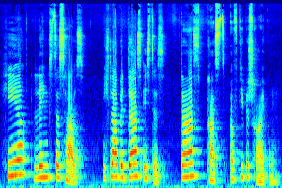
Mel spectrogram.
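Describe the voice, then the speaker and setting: An eager boy detective from a children's storybook, voiced by a woman. He is confident and emphatic, calling out in a raised, lively pitch. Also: slow. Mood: urgent.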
